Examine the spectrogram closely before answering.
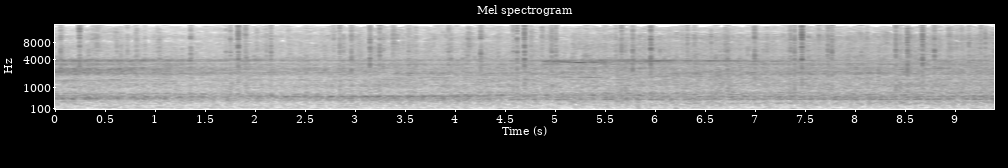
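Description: O-scale model passenger cars rolling past on three-rail track: a steady rumble of metal wheels on the rails, with many small clicks as the trucks cross the rail joints and a faint high squeal on the curve about halfway through.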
